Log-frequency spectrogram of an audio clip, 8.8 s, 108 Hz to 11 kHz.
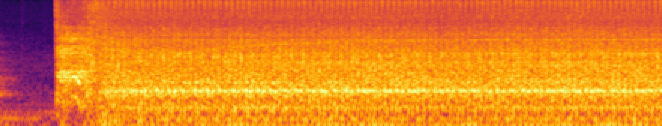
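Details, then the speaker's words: Rebuilt Cummins 8.3L diesel with inline pump, restart after rebuild, run briefly without coolant: cranks and catches quickly, even steady diesel clatter, no misses or knocks; good oil pressure, no leaks, healthy. "i like it well i think bailly would approve it sounds good to me uh we've got good oil pressure there's not leaking anywhere at least not yet so that's a good sign"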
